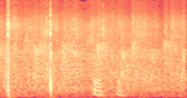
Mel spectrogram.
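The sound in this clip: An audience claps hands during a church worship service, producing a steady, dense crackle of applause at an even level, with a couple of sharper claps early and faint voices underneath.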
